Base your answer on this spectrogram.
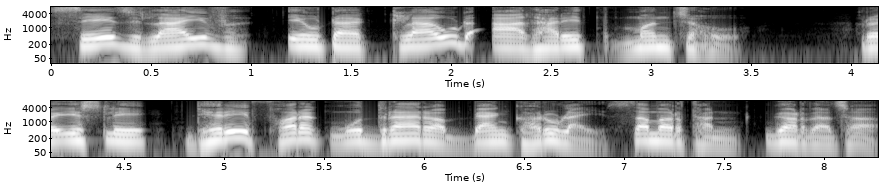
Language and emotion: Nepali, neutral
